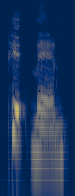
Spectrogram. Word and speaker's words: Pittman: My last name is Pittman, P-I-T as in Tom, T as in Tom, M-A-N.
